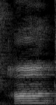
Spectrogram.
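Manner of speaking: loud honking goose. Pretend. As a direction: honk it out like a goose. Goose says honk in book.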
